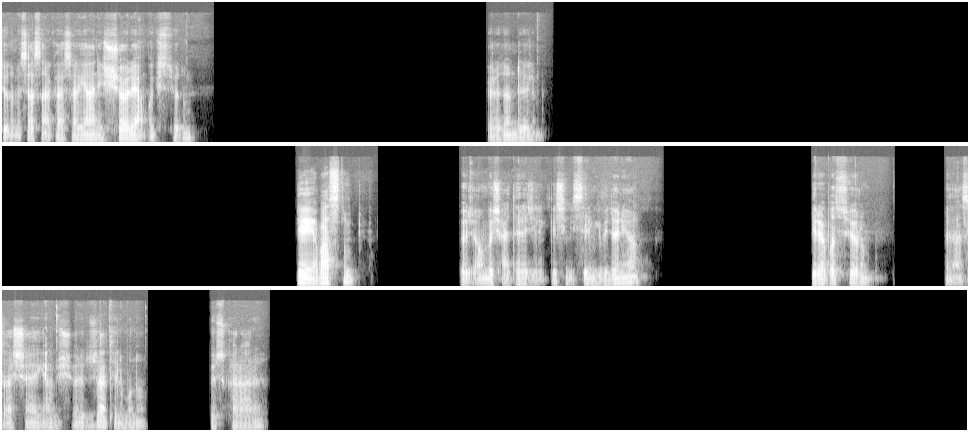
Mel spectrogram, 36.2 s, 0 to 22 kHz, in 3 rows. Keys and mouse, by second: 0.1 w, 1.5 click, 4.6 click, 5.1 e, 5.8 click, 7.1 w, 7.7 click, 10.4 w, 10.9 click, 14.7 e, 17.8 click, 19.7 w, 20.4 click, 21.2 ctrl+1, 23.1 right click, 23.4 click, 23.9 w, 24.7 click, 25.8 click, 28.9 click, 30.7 click.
